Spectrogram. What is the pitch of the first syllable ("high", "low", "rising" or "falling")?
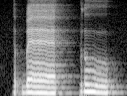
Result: low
